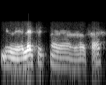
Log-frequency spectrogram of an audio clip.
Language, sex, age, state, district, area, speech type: Kannada, male, 60+, Karnataka, Shimoga, urban, conversation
